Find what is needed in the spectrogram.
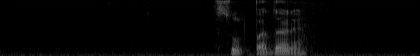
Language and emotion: Russian, neutral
